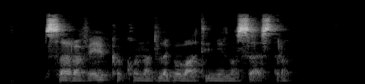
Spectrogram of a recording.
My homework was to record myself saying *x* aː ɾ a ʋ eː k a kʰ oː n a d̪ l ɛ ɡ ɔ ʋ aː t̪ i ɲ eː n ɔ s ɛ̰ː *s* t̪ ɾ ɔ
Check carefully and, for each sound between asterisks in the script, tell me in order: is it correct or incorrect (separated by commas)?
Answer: incorrect, correct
